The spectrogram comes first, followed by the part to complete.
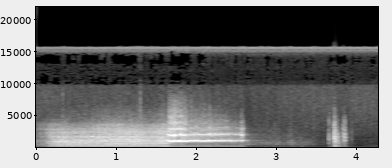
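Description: A car's engine runs hard with its tyres skidding. A high squeal joins about a second and a half in, and the whole sound cuts off suddenly as the car stops. A short, sharp sound follows near the end.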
